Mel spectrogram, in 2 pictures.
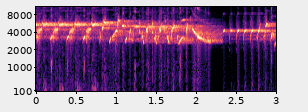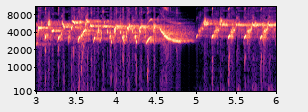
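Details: European goldfinch singing a fast, tinkling twitter of high notes with descending slurred sweeps, one long phrase broken by a brief pause, then resuming; clear and close with no other sounds.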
